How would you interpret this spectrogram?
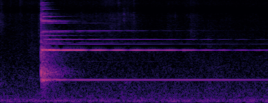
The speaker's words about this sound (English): So let's have a little ring of the bell and some quiet.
